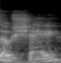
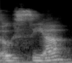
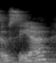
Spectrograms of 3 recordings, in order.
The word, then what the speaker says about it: Osea: I thought it was O'Shea for some reason, but I think Nicole says Osea. So we're gonna say it's Osea.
